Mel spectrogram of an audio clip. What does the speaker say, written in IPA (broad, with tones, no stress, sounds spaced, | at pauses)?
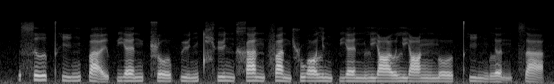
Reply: s ɹ̩˥ t̪ʰ i˧˥ ŋ p a̰˨˩ ɪ̯ p j ɛ˧˥ n ʈ͡ʂ o˧˥ ʊ̯ p y˧˥ n t͡ɕʰ y˥˩ n x a˥ n f a˥˩ n ʂ w ɔ˥ l i˨ ŋ p j ɛ˥ n l j ɑ˥ ʊ̯ l j ɑ˥ ŋ n̪ o˥˧ ʊ̯ t̪ʰ i˥˩ ŋ l ə̰˨˩ n t͡s ä˥˩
